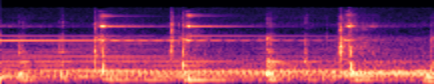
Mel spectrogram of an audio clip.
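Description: Carnatic percussion accompaniment: mridangam and ghatam strokes, sharp and ringing, about two a second, over sustained violin tones.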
